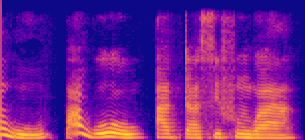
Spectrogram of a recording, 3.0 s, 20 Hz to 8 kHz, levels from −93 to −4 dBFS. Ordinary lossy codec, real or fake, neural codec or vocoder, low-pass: none; fake; codec, 16 kHz, 1 kbps, FunCodec, trained on Chinese and English, 50 frames a second; 7.2 kHz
